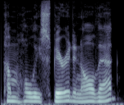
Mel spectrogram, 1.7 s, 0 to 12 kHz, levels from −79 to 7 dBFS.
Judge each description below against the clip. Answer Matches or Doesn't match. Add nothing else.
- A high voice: Doesn't match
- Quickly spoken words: Matches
